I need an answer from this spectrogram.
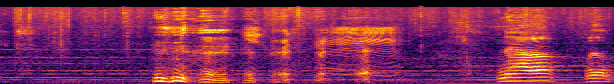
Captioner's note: witchy laughing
